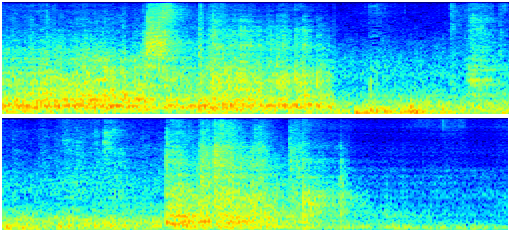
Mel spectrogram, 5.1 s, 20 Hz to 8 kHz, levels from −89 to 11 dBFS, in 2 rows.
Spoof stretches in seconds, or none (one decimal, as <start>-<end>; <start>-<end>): 4.0-5.1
